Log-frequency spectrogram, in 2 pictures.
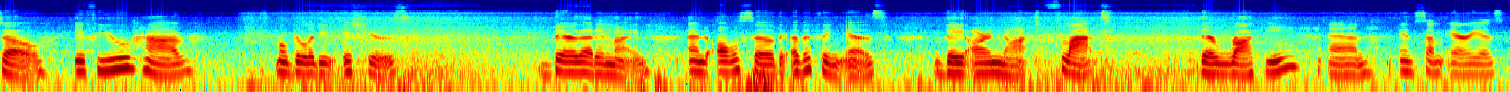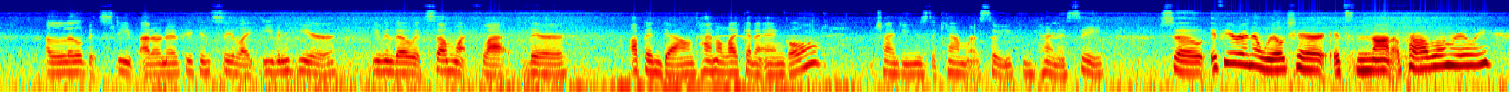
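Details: Adult woman with intermittent vocal fold paralysis, part of her disability, slowly improving, has had speech therapy; shaky voice (vocal fold paralysis).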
